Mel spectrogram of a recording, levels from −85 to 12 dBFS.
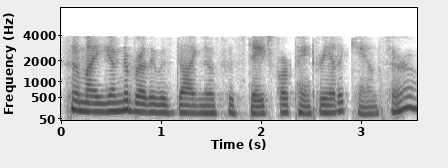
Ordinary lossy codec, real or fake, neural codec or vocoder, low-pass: AAC, 16 kbps; fake; codec, 16 kHz, 1.1 kbps, Voila-Tokenizer; 7.2 kHz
